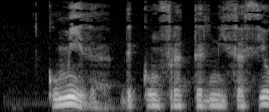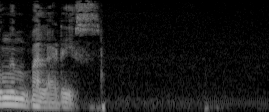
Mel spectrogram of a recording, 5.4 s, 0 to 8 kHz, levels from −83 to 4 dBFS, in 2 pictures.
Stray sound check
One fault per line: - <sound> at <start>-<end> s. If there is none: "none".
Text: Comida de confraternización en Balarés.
none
